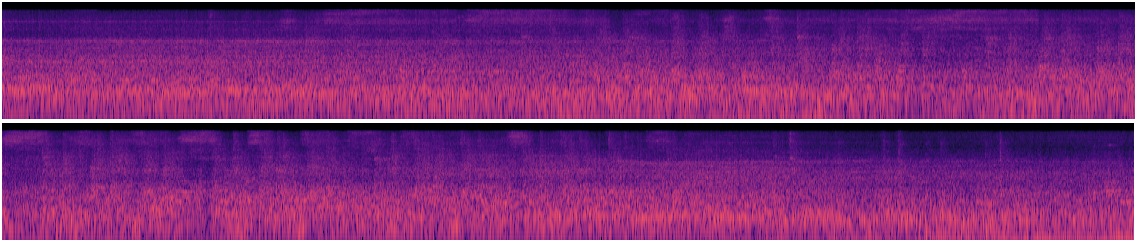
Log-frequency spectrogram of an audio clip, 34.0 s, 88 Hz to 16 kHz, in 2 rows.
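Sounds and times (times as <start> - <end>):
train rumble: 0.0 - 33.9
train wheels clattering over rail joints: 7.7 - 27.2.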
